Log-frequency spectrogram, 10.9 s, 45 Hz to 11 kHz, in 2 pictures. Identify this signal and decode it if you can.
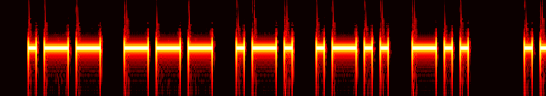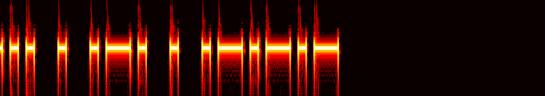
Morse code, heard as a keyed tone, about 15 wpm, 700 Hz. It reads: WORLD HERE.
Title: Sentences from Top 1000 Words - Review Part 3 - 15wpm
